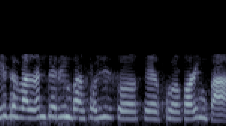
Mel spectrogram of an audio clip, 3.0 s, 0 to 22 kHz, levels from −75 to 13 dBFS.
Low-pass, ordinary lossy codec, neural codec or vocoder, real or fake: 3.6 kHz; none; codec, 44.1 kHz, 3.4 kbps, Pupu-Codec; fake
